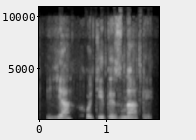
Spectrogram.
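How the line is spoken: Angry. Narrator (Ukrainian): сердито сказав

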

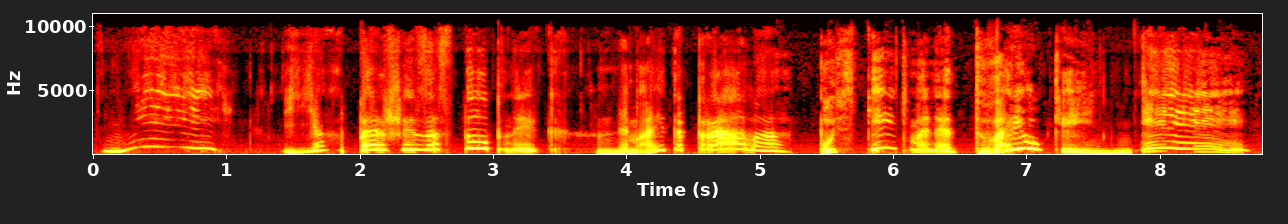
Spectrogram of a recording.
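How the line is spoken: Shrieking even louder. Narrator (Ukrainian): заверещала ще голосніше

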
